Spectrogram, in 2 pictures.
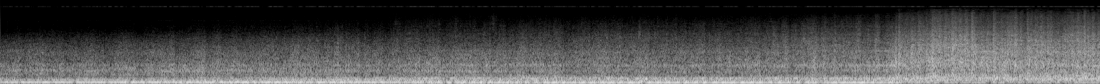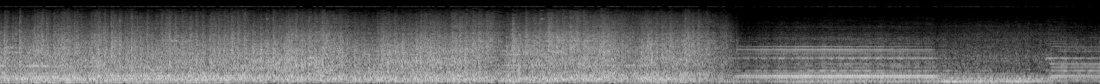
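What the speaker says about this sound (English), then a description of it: "Train CM1, Chicago to Memphis, next heads past the camera, this one also traveling southbound." A southbound Illinois Central freight, train CM1 from Chicago to Memphis, rumbles past close by with a loud diesel roar and steady rolling clatter of cars, and a horn blast sounds near the end.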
